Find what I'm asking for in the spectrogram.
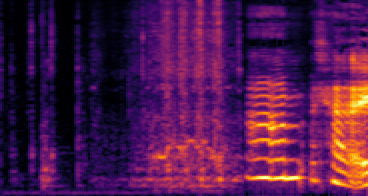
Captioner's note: sewing machine making noises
